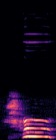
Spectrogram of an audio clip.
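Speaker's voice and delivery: loud, high laugh; real laughing burst; burst of laughter. Real, not acted. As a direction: crack up at yourself. Laughs at herself.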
